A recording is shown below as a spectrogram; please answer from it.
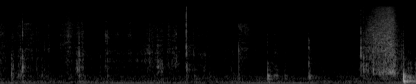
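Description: Pages of a disc-bound paper planner being handled and flipped: light paper rustles and small clicks, with a louder swish of pages turning near the end.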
